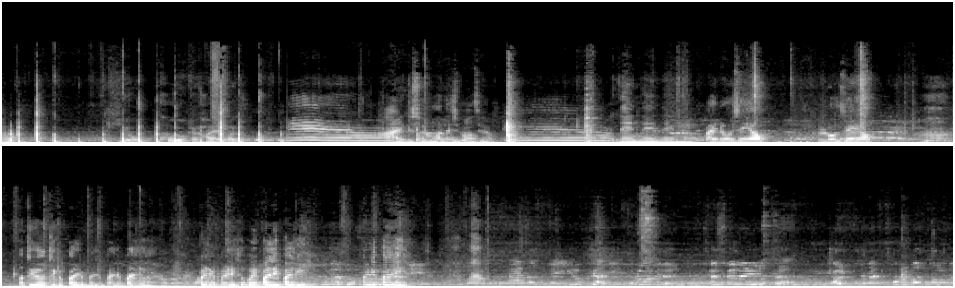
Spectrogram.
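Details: Pet cat meowing repeatedly in drawn-out, wavering calls that rise and fall, several in quick succession, with sharp taps and clicks throughout and a human voice heard at times.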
